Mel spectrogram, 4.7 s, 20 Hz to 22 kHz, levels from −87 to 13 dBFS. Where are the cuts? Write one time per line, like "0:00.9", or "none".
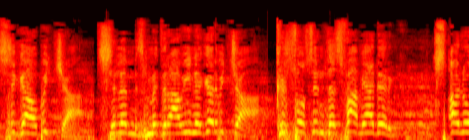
0:00.9
0:02.6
